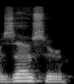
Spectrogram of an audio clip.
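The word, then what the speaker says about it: Djoser: to talk about the third Dynasty under king joser or Zoser as they say it also as well uh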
